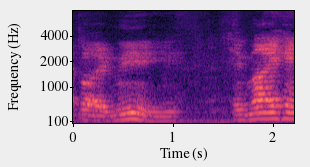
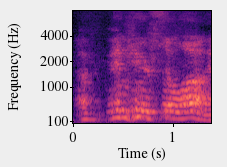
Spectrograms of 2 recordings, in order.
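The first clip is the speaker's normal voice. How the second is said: ordinary talk, nothing marked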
